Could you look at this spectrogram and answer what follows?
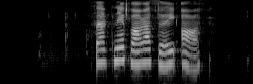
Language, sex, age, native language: Icelandic, male, 6, Icelandic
